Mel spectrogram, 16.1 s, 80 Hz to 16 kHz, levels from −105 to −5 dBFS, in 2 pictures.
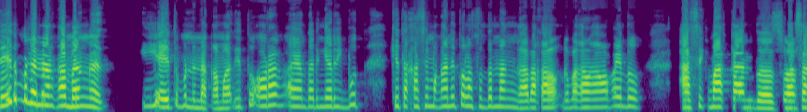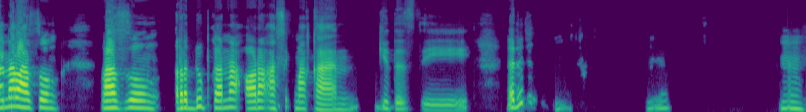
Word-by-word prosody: ya 300 - +4
itu - - +4
menenangkan 315 -7 +6
banget 275 -4 +4 0.4
iya 285 -3 +2
itu 255 - -8
menenangkan 230 -7 -2
banget, 235 +3 -3
itu - - -7
orang 310 +2 +2
yang 280 -1 +1
tadinya 270 0 -2
ribut 275 +5 -7 0.3
kita 290 0 -4
kasih 280 +1 -4
makan 280 +1 -1
itu - - -12
langsung 280 -2 -4
tenang 270 -3 -3
gak 225 - +2
bakal 120 - +3
gak 235 - -11
bakal 250 +1 +2
ngapa-ngapain 255 +3 0
tuh, 265 -2 -4 0.5
asik 290 -3 -2
makan 260 -1 +4
tuh, 220 -1 +4
suasana 235 +4 +3
langsung 240 -3 +3 0.5
langsung 230 -1 +1 0.2
redup 230 +3 -2
karena 240 +2 -1
orang 225 +2 +1
asik 245 +2 -13
makan 185 0 -6 0.2
gitu 205 -4 -12 0.2
sih. 165 -2 -15 0.3
Tadi - - -4
tu - - -23
mmm, 230 - -29 0.6
mhm. 225 +1 -17 1.1
Mhm. 215 -2 -12
250 Hz, 160 wpm, -22 LUFS, 220-275 Hz, 1.1 s, menenangkan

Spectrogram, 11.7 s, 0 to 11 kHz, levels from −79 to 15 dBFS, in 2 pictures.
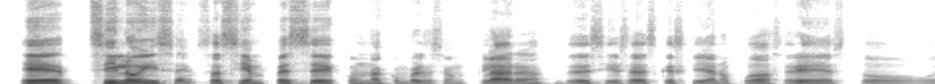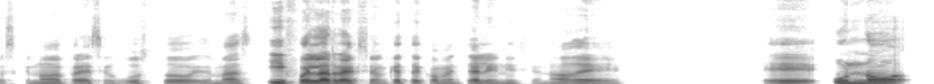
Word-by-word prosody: Eh, 175 +1 +9
sí 185 0 +5
lo 215 0 +8
hice, 205 +9 0
o - - -31
sea, 145 - -2
sí 145 +2 -1
empecé 165 +1 +1
con 175 0 -10
una 175 +1 -6
conversación 135 -2 -9
clara, 130 +7 +1
de 125 -4 -13
decir: 120 +3 -6
"¿Sabes 130 0 -4
qué? 140 - -9
Es 135 - -10
que 135 - -13
ya 125 -1 -3
no 120 0 -14
puedo 120 -1 -4
hacer 115 +1 -7
esto 135 -2 -6
o 115 -2 -22
es - - -23
que 115 - -25
no 115 - -10
me 115 - -5
parece 110 +1 -9
justo 135 0 -11
y - - -13
demás". 135 +6 -9
Y 145 -1 +2
fue 145 +1 +4
la 155 - +10
reacción 135 -4 +1
que 135 - -4
te 125 -2 -8
comenté 115 -1 -7
al 115 0 -2
inicio, 110 -1 -16
¿no? 120 +3 -9
De, 105 -3 -6 0.8
eh, 115 -1 -2
uno 205 +6 +4
135 Hz, 230 wpm, -23 LUFS, 120-160 Hz, 0.8 s, la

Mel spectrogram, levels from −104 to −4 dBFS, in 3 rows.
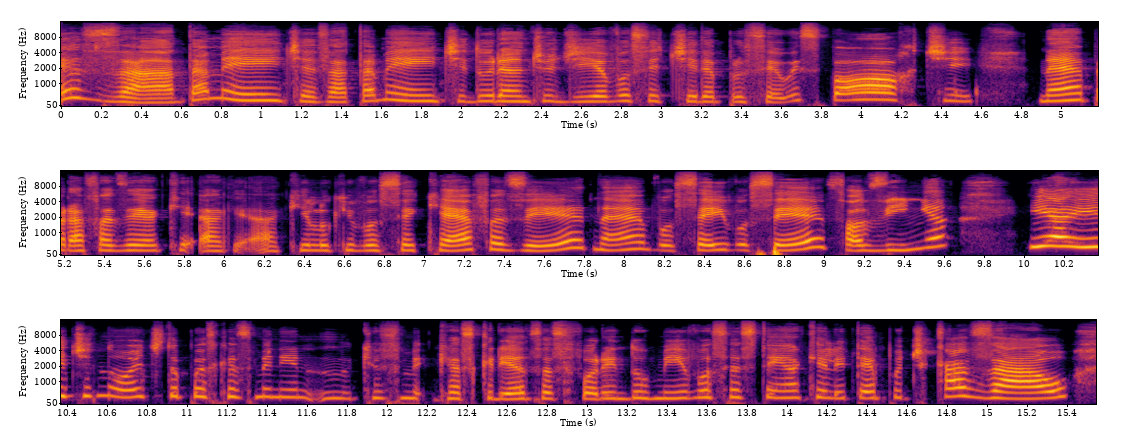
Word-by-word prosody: Exatamente, 270 - +1
exatamente, 240 +3 -1
durante 235 0 0
o - - -7
dia 215 +2 -1
você 245 +1 -5
tira 220 -1 -3
para 210 0 -12
o - - -11
seu 200 -2 -7
esporte, 280 -3 +1 0.3
né, 255 +4 +6
pra 245 -6 0
fazer 230 0 0
aqui 225 +2 -6
a 210 -1 -5
aquilo 225 +2 -8
que 240 - -10
você 230 0 -4
quer 230 +2 +3
fazer, 255 +3 0
né, 255 +3 +1
você 230 0 0
e 255 - -1
você, 245 +6 +3
sozinha. 240 - -1 0.4
E 390 - +3
aí 385 -2 +8
de 375 +1 -2
noite, 340 -2 -4
depois 360 -2 -6
que 345 - -5
as 330 - -6
menin 310 -6 -9
que 285 - -10
os 285 - -12
me 280 - -7
que 265 - -9
as 260 - 0
crianças 255 -1 -1
forem 255 +1 -4
dormir, 270 0 -5
vocês 315 +1 -4
têm 305 -2 -4
aquele 295 -2 -5
tempo 280 +2 -4
de - - -3
casal, 290 -5 +5
255 Hz, 185 wpm, -23 LUFS, 230-300 Hz, 0.4 s, aí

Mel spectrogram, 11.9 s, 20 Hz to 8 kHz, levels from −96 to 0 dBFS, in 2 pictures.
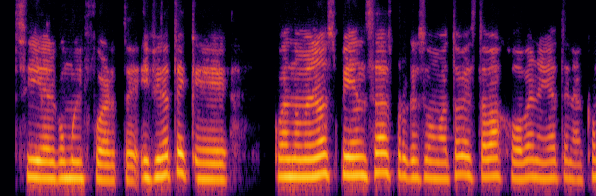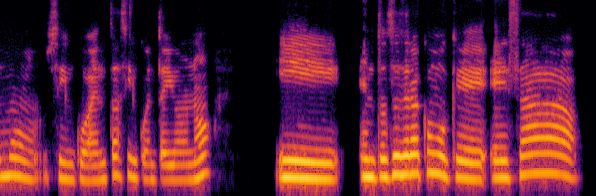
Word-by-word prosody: Sí, 220 -2 +1
algo 205 -1 +1
muy 205 -1 +1
fuerte. 185 -3 -3
Y 215 0 +1
fíjate 245 +4 +2
que 195 -2 -2 0.4
cuando 230 -1 +2
menos 235 +3 +3
piensas, 245 +2 +2
porque 230 -4 -4
su 220 - -6
mamá 205 -1 -4
todavía 250 +2 -1
estaba 225 +1 -2
joven, 210 +1 -4
ella 210 0 -6
tenía 200 -3 -10
como 225 -1 -3
50, 195 +1 -5
51, 190 +1 -4 0.6
y 210 -2 +4 0.2
entonces 225 +2 +3
era 260 +1 +5
como 260 -4 +1
que 210 -3 +1
esa, 245 +1 0
220 Hz, 135 wpm, -18 LUFS, 200-240 Hz, 0.6 s, era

